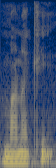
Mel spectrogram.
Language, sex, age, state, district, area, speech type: Telugu, male, 45-60, Andhra Pradesh, N T Rama Rao, urban, spontaneous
